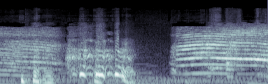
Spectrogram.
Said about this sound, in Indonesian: anakku nangis nih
